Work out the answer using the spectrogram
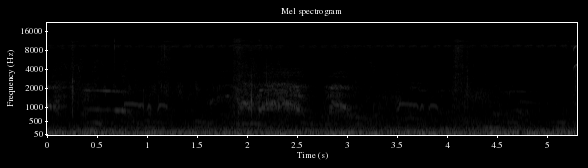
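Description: Birds calling: short chirping notes repeated every second or so, over a low steady rumble.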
